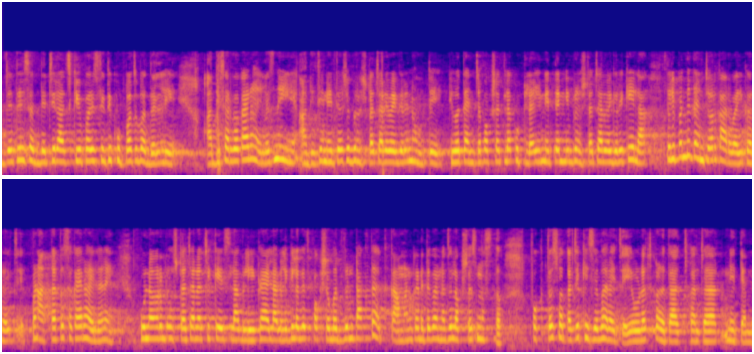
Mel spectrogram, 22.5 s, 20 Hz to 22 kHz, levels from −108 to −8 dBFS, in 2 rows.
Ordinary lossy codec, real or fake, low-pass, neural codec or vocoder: none; fake; none; codec, 16 kHz, 4 kbps, FreqCodec, larger model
